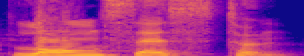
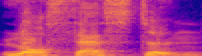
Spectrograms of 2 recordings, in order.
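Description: First: The first syllable sounds like 'lon'. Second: The first syllable sounds like 'law'. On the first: The speaker calls it right. "但其实是Launceston 这样子" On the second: The speaker calls it wrong. "很多人就会发成Launceston，因为像比如说Laura 就是这个开头嘛"

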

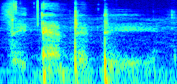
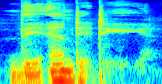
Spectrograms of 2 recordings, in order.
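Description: First: It is spoken softly and breathily, close to the microphone. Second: It is spoken in a put-on character voice. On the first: "Like an ASMR?" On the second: "You should say it in your Caleb voice"

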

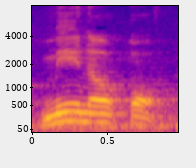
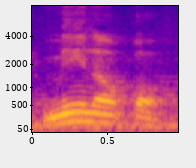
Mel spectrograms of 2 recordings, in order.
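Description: No difference in how they are said.

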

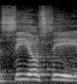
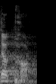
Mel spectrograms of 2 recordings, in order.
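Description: First: It is spelled out as separate letters. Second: It is said as one single word. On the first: It is read as an abbreviation. The speaker calls it right. "There's a reason why there's a period between everything. It's an abbreviation" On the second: It is read as a rude word. The speaker calls it wrong. "as everybody so eloquently likes to enunciate it"

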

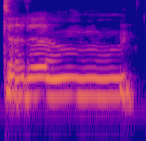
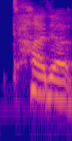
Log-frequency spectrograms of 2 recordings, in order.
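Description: First: The word begins with a d sound. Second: The word begins with a t sound. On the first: "it was always like da-dum" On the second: "if we're going to say it starts with a T, surely it's then ta-dum"

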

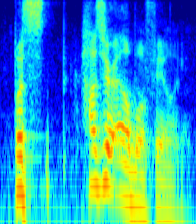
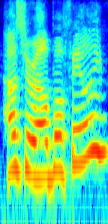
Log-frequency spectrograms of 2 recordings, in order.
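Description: First: The pitch falls at the end of the question. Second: The pitch rises at the end of the question. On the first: The speaker sounds confident and authoritative. The speaker calls it right. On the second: The speaker sounds unsure and lacks authority. The speaker calls it wrong.

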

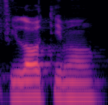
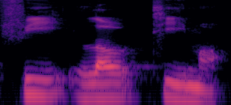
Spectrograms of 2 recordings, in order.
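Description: First: The word is said quickly and smoothly. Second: The word is said slowly and carefully. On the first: "So if you say it quickly" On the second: "In a simple way"

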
